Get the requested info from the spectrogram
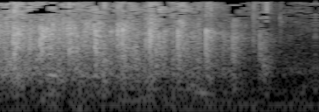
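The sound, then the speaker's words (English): An audience claps together in a sustained burst of applause for people who came up to be recognized, a dense rattle of many hands that gradually thins and softens toward the end. “Should we clap for them? Let's clap.”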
